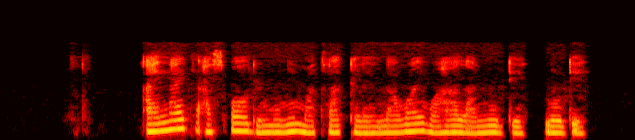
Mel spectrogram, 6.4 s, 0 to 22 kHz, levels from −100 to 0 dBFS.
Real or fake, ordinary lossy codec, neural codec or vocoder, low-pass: real; none; none; 7.2 kHz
